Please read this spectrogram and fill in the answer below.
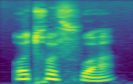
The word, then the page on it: autrefois: [o.tʁǝ.fwa]; /o.tʁə.fwa/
